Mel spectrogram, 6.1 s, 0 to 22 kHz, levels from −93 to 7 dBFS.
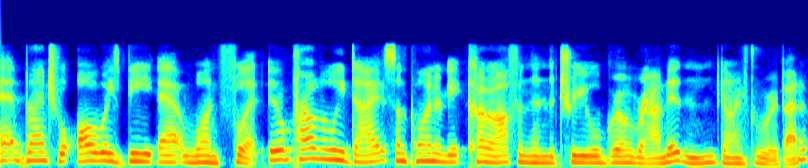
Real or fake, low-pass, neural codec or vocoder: fake; 7.2 kHz; codec, 16 kHz, 1 kbps, FreqCodec, larger model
